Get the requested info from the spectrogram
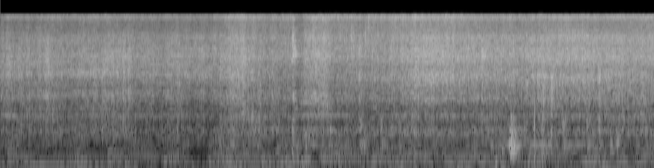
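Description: Chopped vegetables stir-frying in a metal kadai, sizzling steadily, with a metal spatula scraping and clinking against the pan as it turns them. The sizzle grows a little louder about a second and a half in.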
